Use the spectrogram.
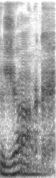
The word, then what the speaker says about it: Jacques: And his name is, by the way, you said it wrong. His name is Jock Webster, Jacques.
